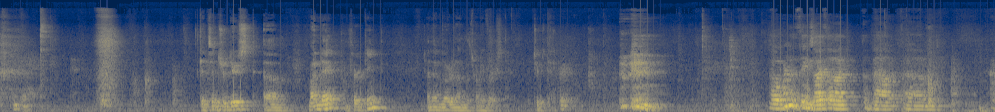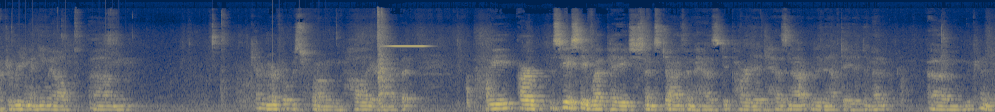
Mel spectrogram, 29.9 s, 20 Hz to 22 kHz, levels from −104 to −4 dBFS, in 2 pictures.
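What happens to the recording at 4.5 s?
At 4.5 s the audio is inside a run of periodic USB or driver dropouts lasting from 0.10 to 19.80 s. Every 0.1 s, a blocked bus or driver drops roughly 2 ms to silence, giving steady ticks. The waveform shows short flat gaps and the spectrogram shows evenly spaced thin vertical lines.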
